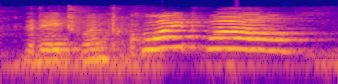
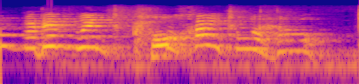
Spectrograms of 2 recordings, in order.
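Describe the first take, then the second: First: Slow, knowing "quite well" with a fall; coy, drawn-out "quite well"; stress on quite. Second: "quite well" stretched slowly, teasing; sly drawn-out hint; slow knowing repeat. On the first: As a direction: drag out "quite" with a sly smile. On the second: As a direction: linger on "it went quite well". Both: Retold or imitated.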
